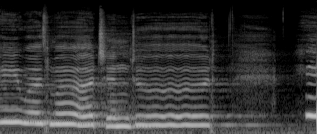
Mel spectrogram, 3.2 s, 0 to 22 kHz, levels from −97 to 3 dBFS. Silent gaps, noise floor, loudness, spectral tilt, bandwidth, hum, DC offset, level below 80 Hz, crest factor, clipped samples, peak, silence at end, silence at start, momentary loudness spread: none; -56 dBFS; -30 LUFS; -4.5 dB/octave; 15 kHz; none; under 0.1%; -62 dBFS; 12 dB; under 0.1%; -18 dBFS; 0 s; 0 s; 16 LU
